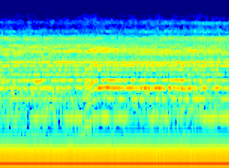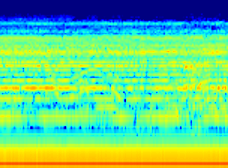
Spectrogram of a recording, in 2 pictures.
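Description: A man's voice holding one long, steady sung note in a qasida chant, with a few brief rising vocal glides over it.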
